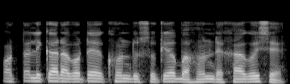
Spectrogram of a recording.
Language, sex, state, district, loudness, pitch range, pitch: Assamese, male, Assam, Kamrup Metropolitan, -16 LUFS, 125-140 Hz, 130 Hz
